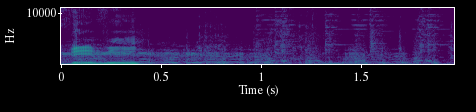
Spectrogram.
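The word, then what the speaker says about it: Vivi: aa's army basically gone viv's Army what you see is what you've got here by the way I've been told that uh I'm pronouncing viv's name wrong it's not Viv it's Vivy very small difference I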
